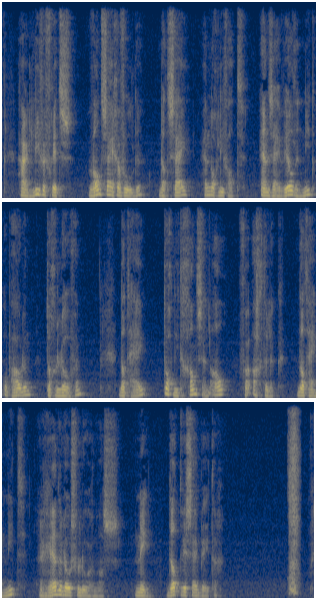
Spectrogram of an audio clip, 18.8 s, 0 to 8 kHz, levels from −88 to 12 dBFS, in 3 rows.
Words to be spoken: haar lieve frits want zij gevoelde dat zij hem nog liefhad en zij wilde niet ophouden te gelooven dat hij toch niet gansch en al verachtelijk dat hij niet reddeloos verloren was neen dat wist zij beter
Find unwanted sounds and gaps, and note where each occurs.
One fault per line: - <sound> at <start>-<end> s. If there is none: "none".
- throat clearing at 18.2-18.6 s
